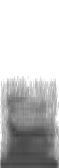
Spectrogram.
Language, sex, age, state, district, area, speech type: Malayalam, female, 18-30, Kerala, Kannur, rural, conversation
